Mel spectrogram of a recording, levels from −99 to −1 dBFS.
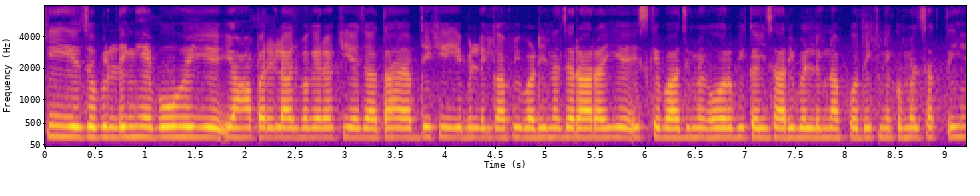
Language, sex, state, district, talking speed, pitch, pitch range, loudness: Hindi, female, Bihar, Sitamarhi, 200 wpm, 200 Hz, 200-210 Hz, -17 LUFS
